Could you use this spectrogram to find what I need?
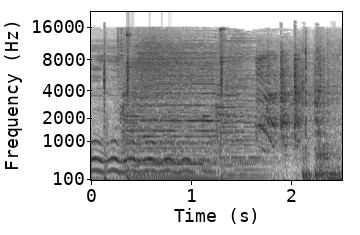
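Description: A motorcycle engine revs loudly in a steady droning roar whose pitch wavers, with a few sharper surges and drops.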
